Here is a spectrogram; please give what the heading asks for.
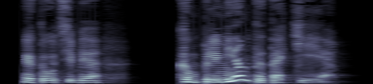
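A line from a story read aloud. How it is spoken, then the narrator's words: Hiss. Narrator (Russian): прошипела я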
